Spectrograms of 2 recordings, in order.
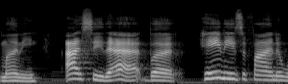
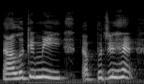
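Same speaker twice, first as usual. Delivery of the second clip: higher-pitched mock brisk directing; mimicked dismissive mom; 7 semitones higher, faster than usual. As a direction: imitate a mother brushing him off. Mimics mother dismissing crying son.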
